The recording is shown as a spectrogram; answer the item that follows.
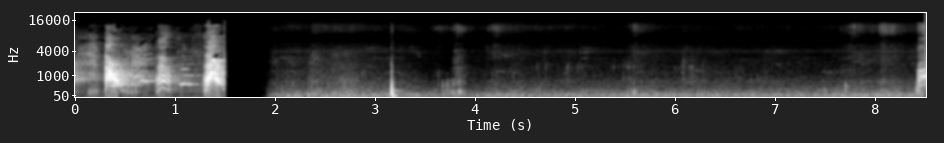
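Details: A Pekingese barks three times in rapid succession, then falls silent apart from a single click and faint background rustle, before one more sharp bark at the very end.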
